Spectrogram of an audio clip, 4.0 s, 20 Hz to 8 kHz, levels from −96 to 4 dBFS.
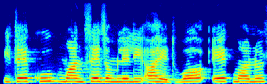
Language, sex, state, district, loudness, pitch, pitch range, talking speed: Marathi, male, Maharashtra, Pune, -15 LUFS, 285 Hz, 275-300 Hz, 120 wpm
